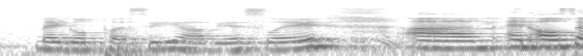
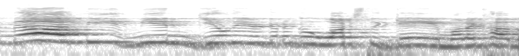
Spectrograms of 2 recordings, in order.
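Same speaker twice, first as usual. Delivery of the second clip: chirpy friend; 5 semitones higher, 6 dB louder than usual. Retold or imitated. Quoting friend excitedly.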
